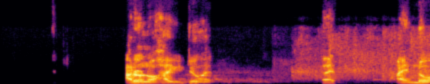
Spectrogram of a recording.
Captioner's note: audience applauds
